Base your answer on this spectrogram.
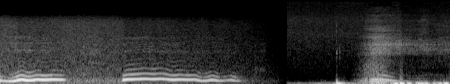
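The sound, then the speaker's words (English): A person drawing a deep breath, a soft airy rush of air that comes after a wavering sung note fades into a brief silence. “Taking a breath to start this one.”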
